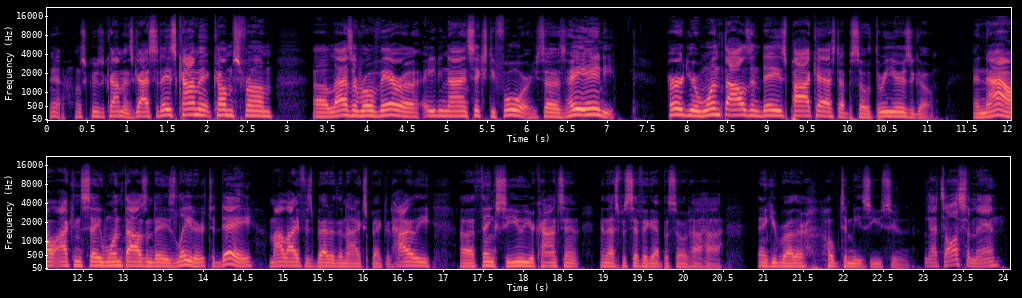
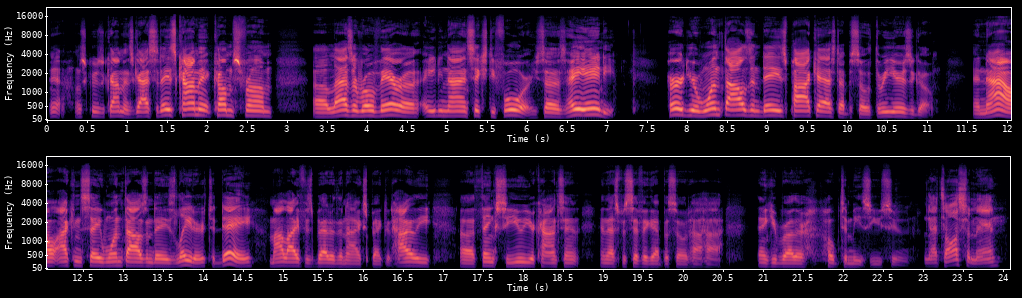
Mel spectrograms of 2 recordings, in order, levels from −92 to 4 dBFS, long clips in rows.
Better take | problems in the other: first | thin; very; fading below 400 Hz

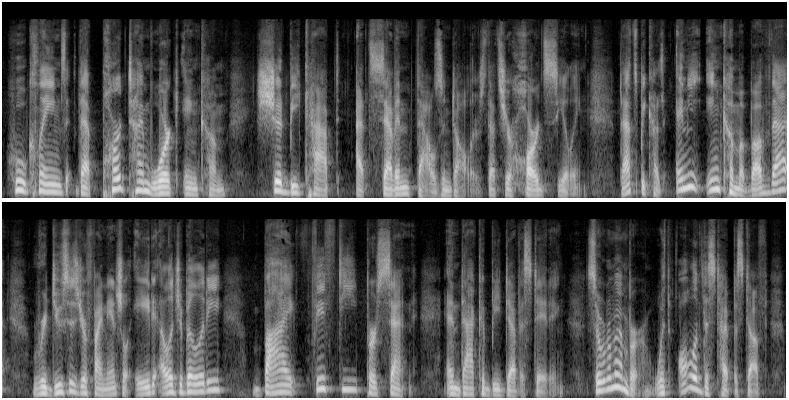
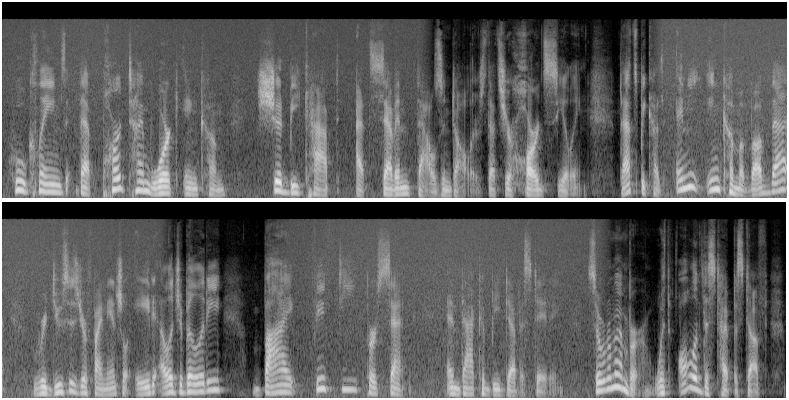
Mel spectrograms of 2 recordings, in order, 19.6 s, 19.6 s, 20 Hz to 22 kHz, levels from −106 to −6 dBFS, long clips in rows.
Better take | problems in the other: first | hiss; noticeable; until 5.5 s, from 8 to 12 s and from 13 to 17 s; 15 dB below the speech

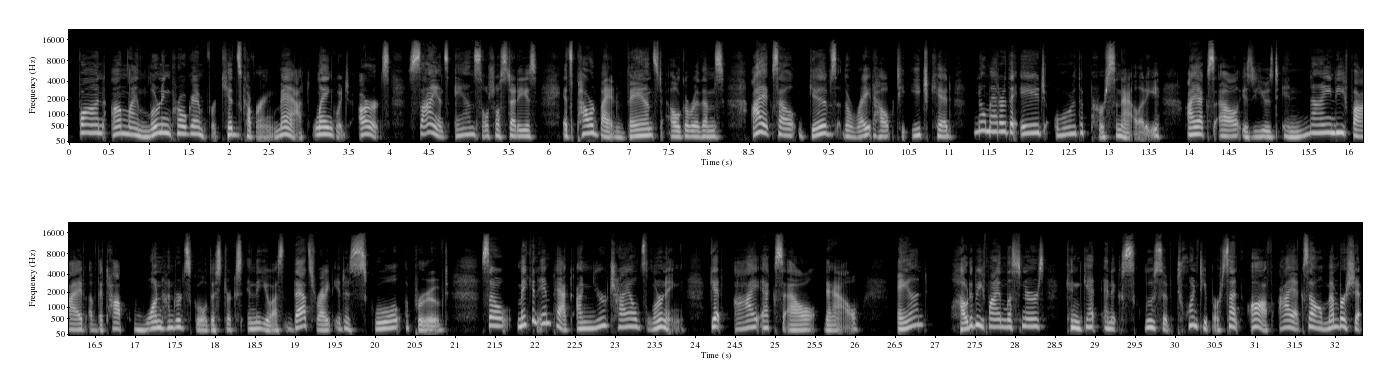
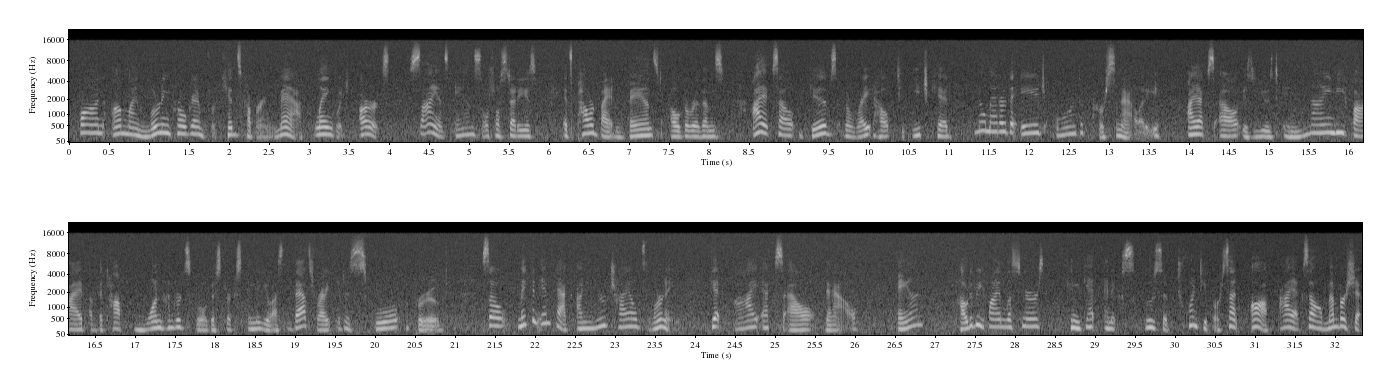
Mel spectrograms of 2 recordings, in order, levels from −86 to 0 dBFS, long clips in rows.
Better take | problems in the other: first | hiss; noticeable; throughout; 10 dB below the speech

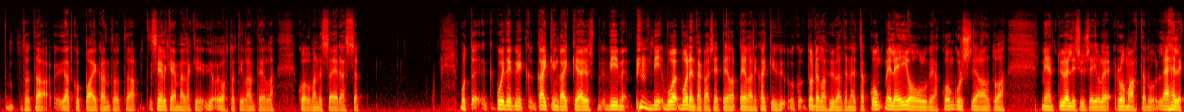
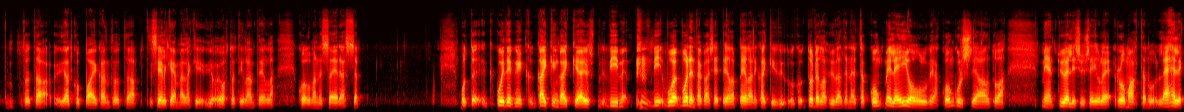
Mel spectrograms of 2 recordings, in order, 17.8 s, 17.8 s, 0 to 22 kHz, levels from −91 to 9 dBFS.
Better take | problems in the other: first | thin; very; fading below 350 Hz

